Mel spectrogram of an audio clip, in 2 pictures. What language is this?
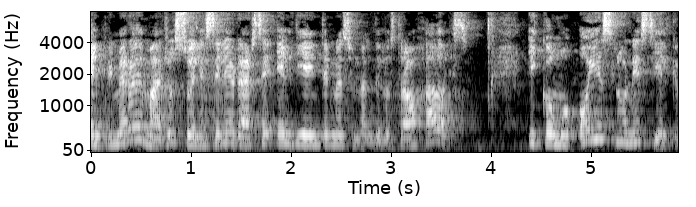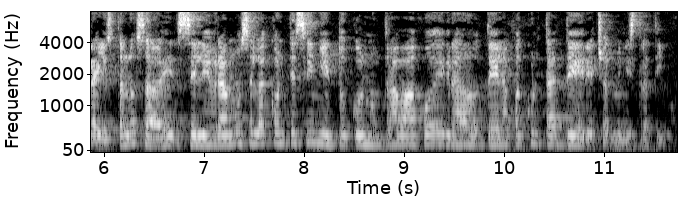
Spanish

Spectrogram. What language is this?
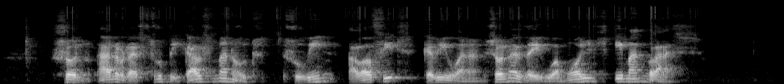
Catalan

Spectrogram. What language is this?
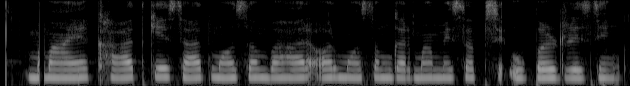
Urdu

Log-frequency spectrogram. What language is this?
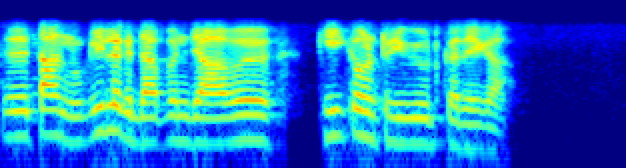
Punjabi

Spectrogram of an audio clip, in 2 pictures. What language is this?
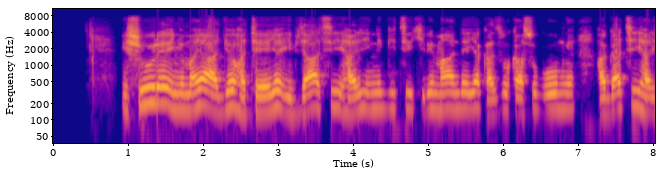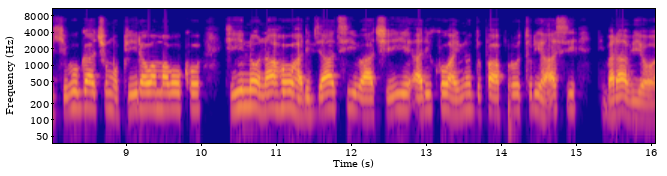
Rundi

